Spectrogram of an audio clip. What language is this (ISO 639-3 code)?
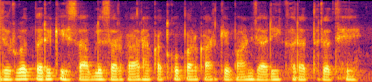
hne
